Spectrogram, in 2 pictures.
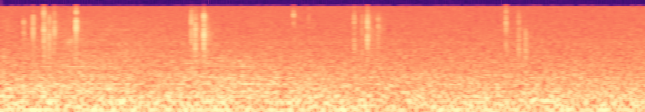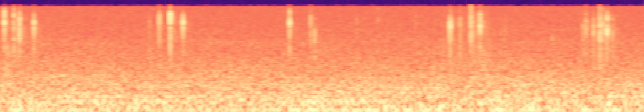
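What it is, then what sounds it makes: Pillar candle. A wax pillar candle is tapped slowly with long nails, giving short, dry, bright clicks that die away almost at once. The taps come singly and in quick pairs at irregular gaps over a quiet, low background hum.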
